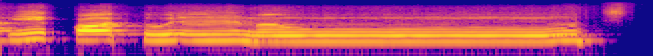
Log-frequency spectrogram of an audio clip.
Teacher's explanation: mad wajib muttasil, dibaca dengan kadar 4 atau 5 harakat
